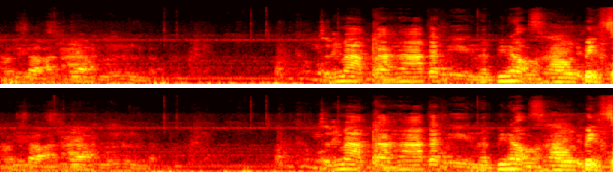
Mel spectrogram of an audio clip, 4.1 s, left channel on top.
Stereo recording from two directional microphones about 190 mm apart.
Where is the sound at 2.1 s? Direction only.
10° right (ahead or behind).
